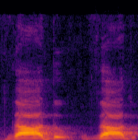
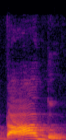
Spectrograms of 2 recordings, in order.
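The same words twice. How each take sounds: First: Dado said as ðado, tongue between teeth. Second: Dado with a normal Portuguese d; plain dado. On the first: Teacher showing dado with a voiced th sound. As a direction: soften the d of dado into a voiced th, lower. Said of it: "você fala dado". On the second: Teacher contrasting the two ways of saying dado, plainly. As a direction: say dado the ordinary Brazilian way. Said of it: "ao invés de você falar dado". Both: Shown as a demonstration.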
